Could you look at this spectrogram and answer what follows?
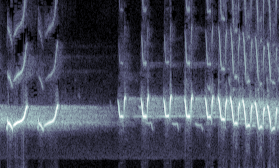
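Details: Singing woodlark in a spring forest, two drawn-out, upward-curving whistles, then a quickening string of sweet, repeated lilting notes that grows faster and denser toward the end.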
